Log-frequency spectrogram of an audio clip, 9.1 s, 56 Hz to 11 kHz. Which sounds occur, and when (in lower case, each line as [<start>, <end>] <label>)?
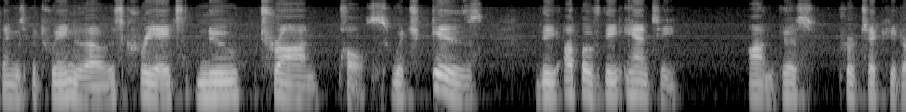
[0.00, 1.78] male speech
[0.00, 9.05] background noise
[1.94, 2.38] male speech
[2.58, 3.18] male speech
[3.38, 4.85] male speech
[4.89, 5.34] breathing
[5.34, 6.82] male speech
[7.49, 8.20] male speech
[8.40, 9.05] male speech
